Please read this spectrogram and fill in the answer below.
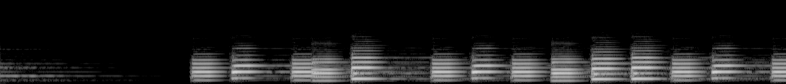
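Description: Background music: a held keyboard chord dies away into about a second of silence, then a tune of short, separately struck piano-like notes starts about two seconds in, two to three notes a second.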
